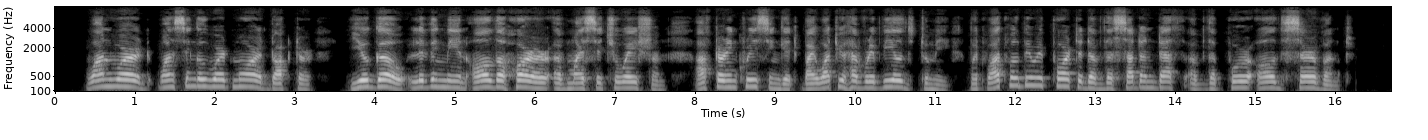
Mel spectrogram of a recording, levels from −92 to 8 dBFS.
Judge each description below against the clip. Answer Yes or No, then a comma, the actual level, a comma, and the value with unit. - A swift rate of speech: No, average, 145 wpm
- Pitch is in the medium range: Yes, medium, 170 Hz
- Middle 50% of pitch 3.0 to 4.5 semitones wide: Yes, average, 3.9 semitones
